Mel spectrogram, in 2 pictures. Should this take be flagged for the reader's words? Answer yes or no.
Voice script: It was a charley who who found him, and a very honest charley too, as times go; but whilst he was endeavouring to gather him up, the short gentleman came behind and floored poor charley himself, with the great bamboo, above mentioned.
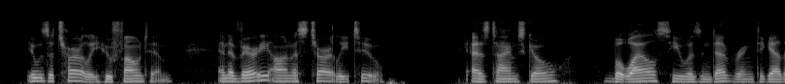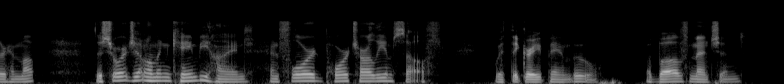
yes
